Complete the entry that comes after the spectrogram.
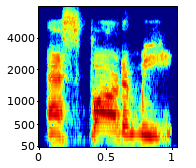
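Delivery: "Aspartame" ending in "tuh-mee"; wrong pronunciation. Shown as a demonstration. Host trying out the word, "Aspartame" said as-PAR-tuh-mee. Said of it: "For sure, I'm saying it wrong".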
